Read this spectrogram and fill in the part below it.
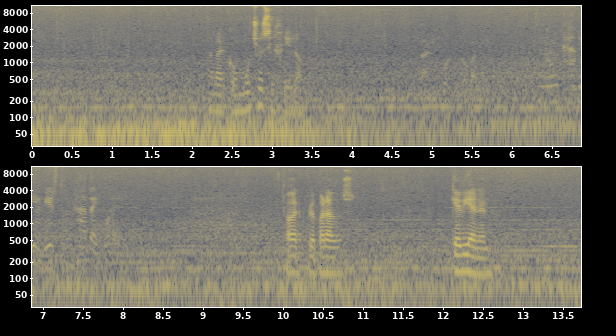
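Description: Flames crackle softly close by.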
